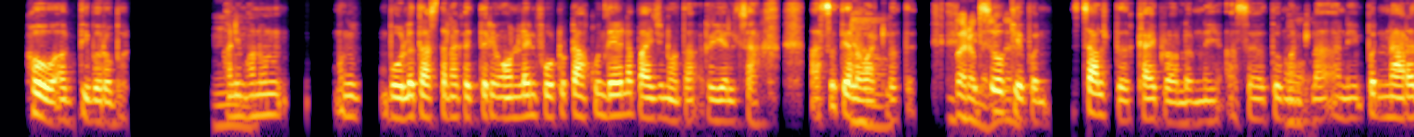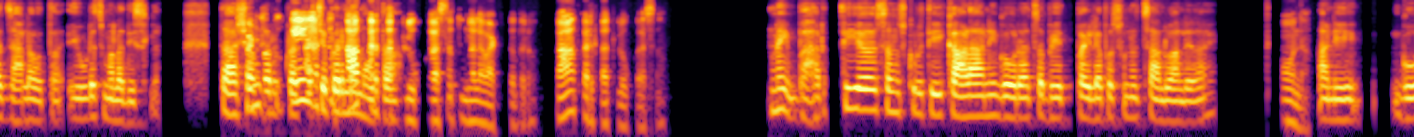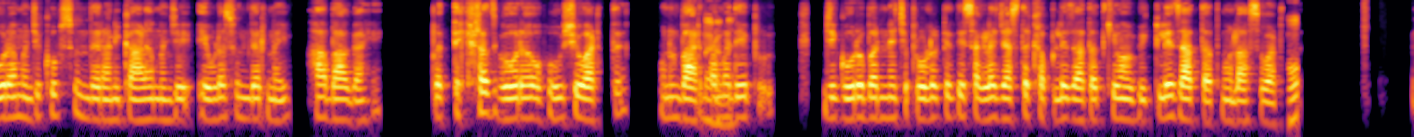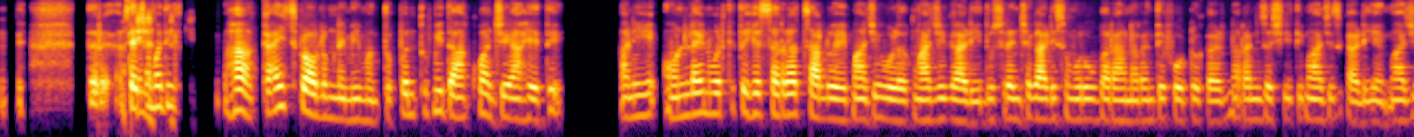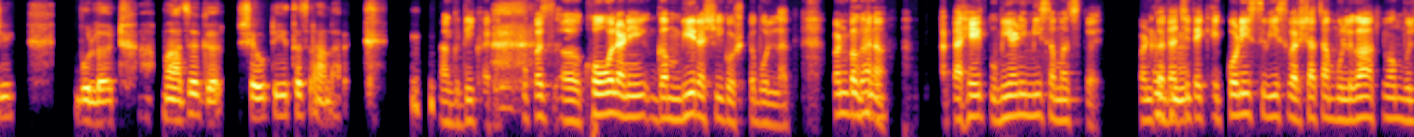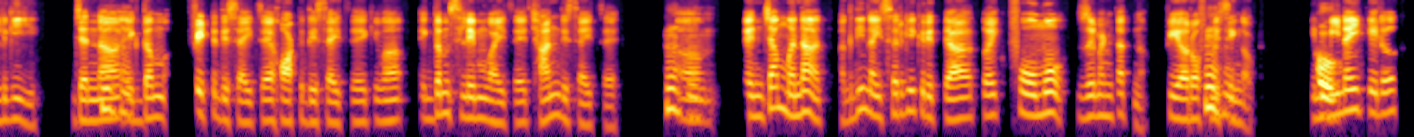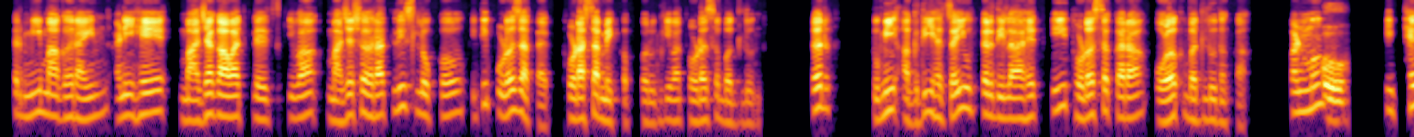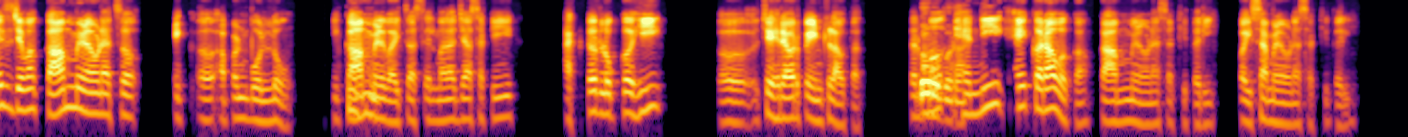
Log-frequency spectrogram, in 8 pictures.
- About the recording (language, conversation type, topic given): Marathi, podcast, ऑनलाइन आणि वास्तव आयुष्यातली ओळख वेगळी वाटते का?
- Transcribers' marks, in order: in English: "इट्स ओके"; other background noise; laughing while speaking: "प्रत्येकालाच"; in English: "प्रॉडक्ट"; chuckle; chuckle; in English: "फिट"; in English: "हॉट"; in English: "स्लिम"; in English: "फोमो"; in English: "फीअर ऑफ मिसिंग आउट"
